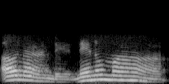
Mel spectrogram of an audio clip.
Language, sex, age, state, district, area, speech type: Telugu, male, 18-30, Telangana, Mahabubabad, urban, conversation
